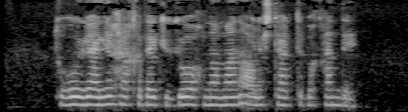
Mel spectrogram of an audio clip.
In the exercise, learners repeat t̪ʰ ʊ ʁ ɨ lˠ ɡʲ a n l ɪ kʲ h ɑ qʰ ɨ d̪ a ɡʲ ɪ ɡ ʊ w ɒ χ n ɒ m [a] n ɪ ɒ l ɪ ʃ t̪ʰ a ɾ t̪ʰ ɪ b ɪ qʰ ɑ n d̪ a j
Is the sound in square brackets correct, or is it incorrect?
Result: correct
